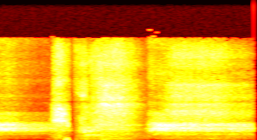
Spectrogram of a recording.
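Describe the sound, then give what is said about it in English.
A voice imitates heavy, close-miked breathing, with a couple of loud, airy exhales and inhales rushing right into the microphone, one long breath following a brief pause. “He breathes into the mic.”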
